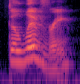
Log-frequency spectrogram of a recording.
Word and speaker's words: delivery: Next one, we have delivery. Delivery. This one, a lot of my clients say delivery, delivery. But we get rid of that third syllable and we get delivery, delivery. A delivery truck just pulled up to my house.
